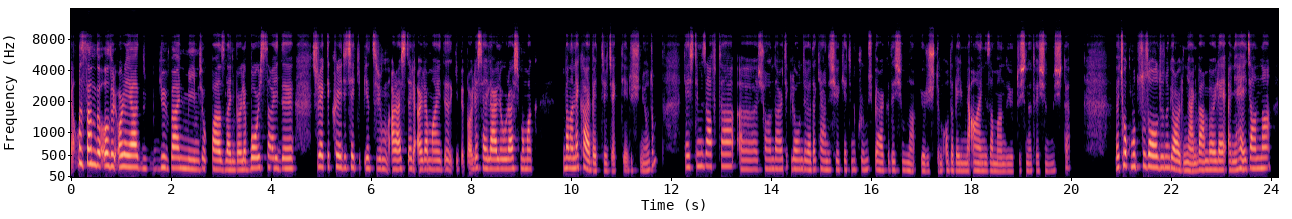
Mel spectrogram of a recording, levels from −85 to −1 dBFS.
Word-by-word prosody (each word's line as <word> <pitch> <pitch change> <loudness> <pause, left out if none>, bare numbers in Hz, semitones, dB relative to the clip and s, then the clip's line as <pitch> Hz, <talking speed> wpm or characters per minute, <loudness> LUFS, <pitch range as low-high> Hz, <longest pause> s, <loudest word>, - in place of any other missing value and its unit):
yapmasam 320 -2 +4
da 280 +1 +5
olur. 275 -1 +7
Oraya 245 -1 +8
dü 215 - -6 0.3
güven 230 -1 +3
miyim 205 -3 -1
çok 200 -1 -7
fazla, 195 -2 +3
hani, 185 0 0
böyle, 190 +1 0
borsaydı, 220 -1 +1 0.4
sürekli 250 -1 +1
kredi 235 -2 +1
çekip 230 -1 -2
yatırım 215 -3 -3
araçları 200 0 +3
aramaydı 195 0 -1
gibi 185 - -12
böyle 230 - -1
şeylerle 210 -2 +3
uğraşmamak 210 0 0 0.6
bana 225 -1 +3
ne 235 +2 +1
kaybettirecek 165 -8 -1
diye - - -10
düşünüyordum. 175 - -8 0.5
Geçtiğimiz 255 +2 -3
hafta, 265 0 -1
aaa, 195 0 -6
şu 195 +2 -5
anda 205 +1 -5
artık 205 0 -7
Londra'da 200 -1 -3
kendi 190 -2 -6
şirketini 190 0 -7
kurmuş 195 +2 -10
bir 190 - -3
arkadaşımla 175 -2 -5
görüştüm, 160 0 -3
o 180 - -8
da 170 0 -5
benimle 165 -1 -4
aynı 165 -1 -3
zamanda 155 -2 -5
yurt 155 0 -11
dışına 165 -1 +1
taşınmıştı. 165 0 -4 1.0
Ve 230 - +2
çok 275 -1 +3
mutsuz 260 +1 -1
olduğunu 235 -1 +4
gördüm, 185 -6 +2
yani, 165 -1 -1
ben, 190 +1 +1
böyle, 190 0 +2
hani, 185 0 -3
heyecanla, 220 +2 +1
205 Hz, 145 wpm, -24 LUFS, 185-230 Hz, 1.0 s, Oraya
